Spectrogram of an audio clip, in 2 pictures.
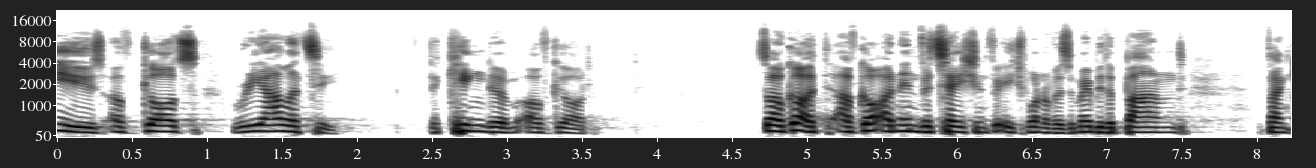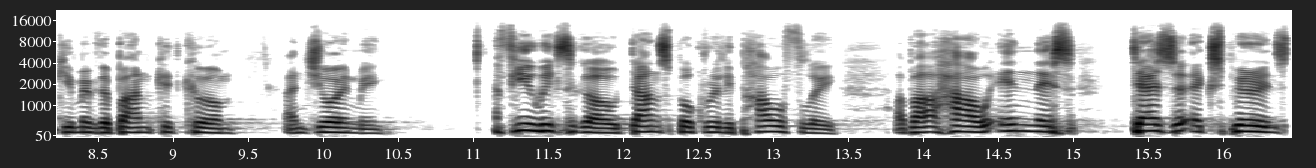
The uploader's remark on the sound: Recorded Live at Life Church Lancashire on 3rd October 2021.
